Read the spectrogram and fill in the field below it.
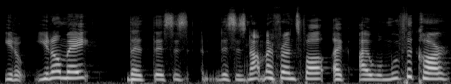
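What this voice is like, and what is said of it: Bad mixed South African accent. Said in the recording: “This is a weird, bad, like, South African accent. ... It's like South African and Swedish and Canadian all mixed into one.”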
